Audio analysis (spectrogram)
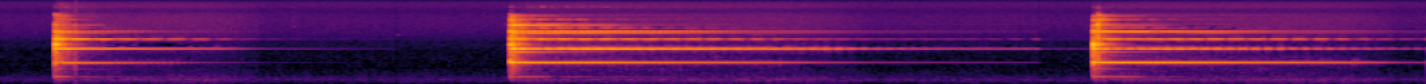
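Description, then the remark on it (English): A bell is struck three times to call an audience into worship, slow and evenly spaced, each clear metallic ring sustaining and fading away before the next. Fairly loud, with no voices. “I now invite Sunanda to ring the bell to call us into worship”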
